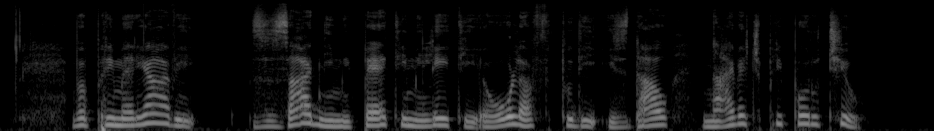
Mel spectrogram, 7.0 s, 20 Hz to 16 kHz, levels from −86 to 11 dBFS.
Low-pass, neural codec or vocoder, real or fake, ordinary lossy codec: 14.4 kHz; vocoder, 44.1 kHz, 128 mel bands, Pupu-Vocoder; fake; none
